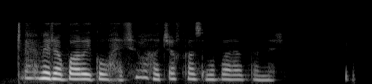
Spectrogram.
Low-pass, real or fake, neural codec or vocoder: 7.2 kHz; fake; codec, 16 kHz, 0.5 kbps, FunCodec, trained on LibriTTS, 25 frames a second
